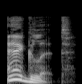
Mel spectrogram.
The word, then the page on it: aglet: British English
